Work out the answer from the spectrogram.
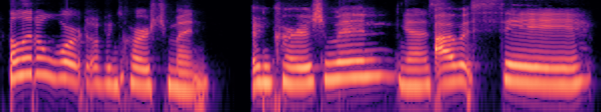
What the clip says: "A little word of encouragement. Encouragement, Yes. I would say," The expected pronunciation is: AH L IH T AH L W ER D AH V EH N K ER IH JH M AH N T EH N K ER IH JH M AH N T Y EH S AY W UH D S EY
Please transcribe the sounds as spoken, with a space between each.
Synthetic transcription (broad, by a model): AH L IH T L W ER D AH V EH N K ER IH JH M AH N T EH N K ER IH JH M AH N T Y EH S AY W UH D S EY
